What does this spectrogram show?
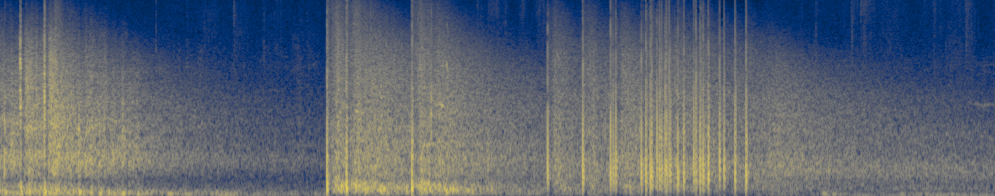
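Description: Professional display firework shells bursting overhead. The first sharp bang comes right at the start and a second about three seconds in, each with a long echoing tail. A cluster of sharp cracks follows around six to seven seconds in, the inner shells of shell-in-shell shells breaking, and then it all fades away slowly.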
